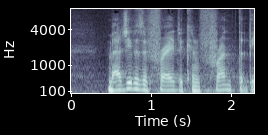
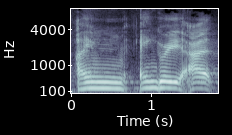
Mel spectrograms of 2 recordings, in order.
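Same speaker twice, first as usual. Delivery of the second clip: hesitant; 7 semitones higher than usual. A narrator's reading. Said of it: "Majib hesitates before saying".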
